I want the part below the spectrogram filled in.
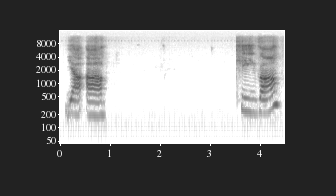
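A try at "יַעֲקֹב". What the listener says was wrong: What is the what's the vowel with the kuf? What's the vowel with the K sound? Why is it E? Where is the vowel? Over is O.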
